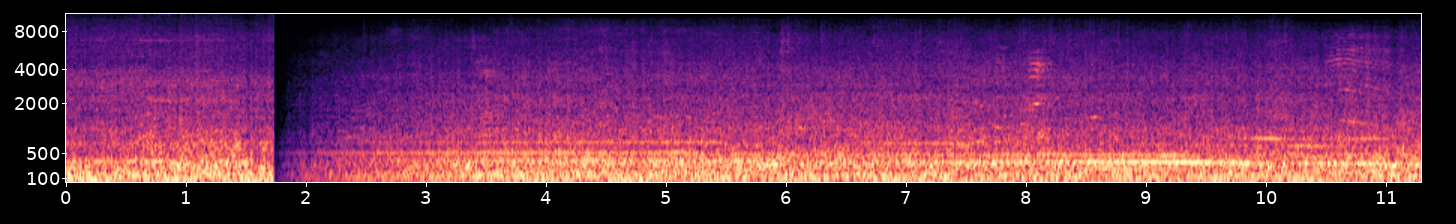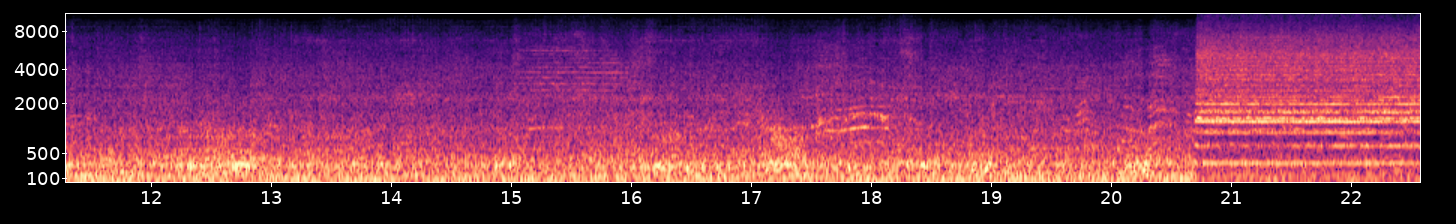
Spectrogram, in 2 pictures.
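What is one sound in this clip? A diesel engine drones under the floor of a diesel railcar under way.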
